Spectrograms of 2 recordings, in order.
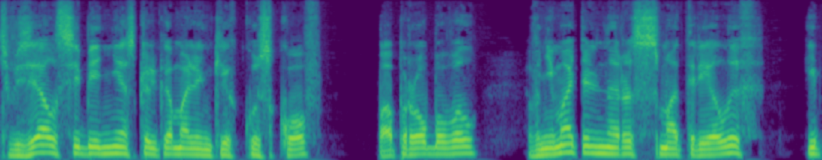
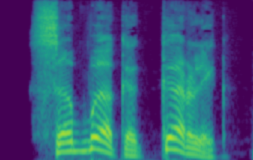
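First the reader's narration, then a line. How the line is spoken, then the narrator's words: Exclamation. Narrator (Russian): воскликнул он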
